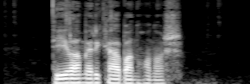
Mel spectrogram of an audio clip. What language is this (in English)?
Hungarian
